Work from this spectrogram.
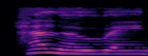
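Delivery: ordinary talk, nothing marked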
